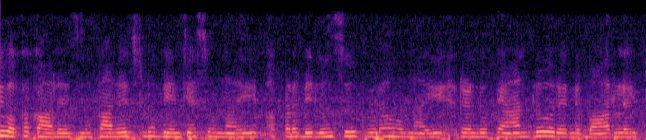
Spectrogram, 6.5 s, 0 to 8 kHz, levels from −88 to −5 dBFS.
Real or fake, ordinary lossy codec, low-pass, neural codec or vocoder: fake; AAC, 32 kbps; 7.2 kHz; vocoder, 22.05 kHz, 80 mel bands, WaveNeXt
